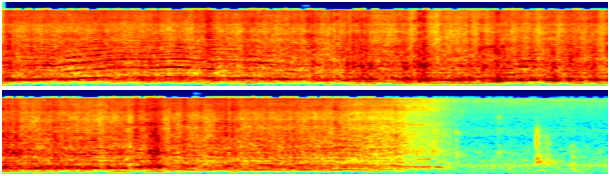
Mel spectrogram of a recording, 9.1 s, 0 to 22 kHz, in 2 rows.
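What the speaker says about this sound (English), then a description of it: "Blend this on high for 60 seconds" A blender whirs loudly at high speed for several seconds, churning a smoothie with a steady roar, then abruptly stops, leaving near silence.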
